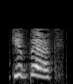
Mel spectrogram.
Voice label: female sci fear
